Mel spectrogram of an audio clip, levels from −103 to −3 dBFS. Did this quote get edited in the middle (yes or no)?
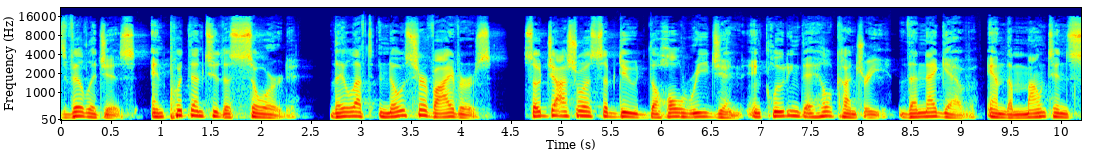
yes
